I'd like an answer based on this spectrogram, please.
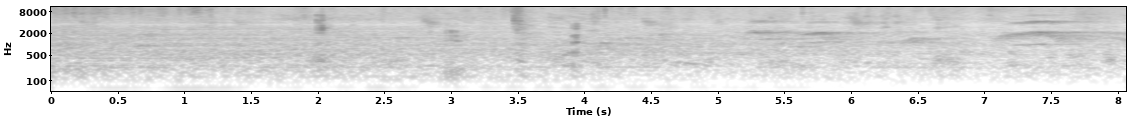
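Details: Fat domestic pigs lazing and sunbathing in Tierpark Görlitz zoo, with piglets playing nearby; short rough grunts near two, three and four seconds over a steady murmur of visitors' voices, with higher human voices toward the end.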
